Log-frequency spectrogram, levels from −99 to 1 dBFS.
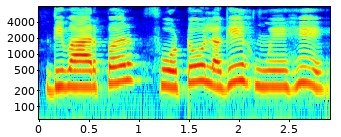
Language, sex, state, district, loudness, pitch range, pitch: Hindi, female, Madhya Pradesh, Bhopal, -16 LUFS, 245-295 Hz, 250 Hz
